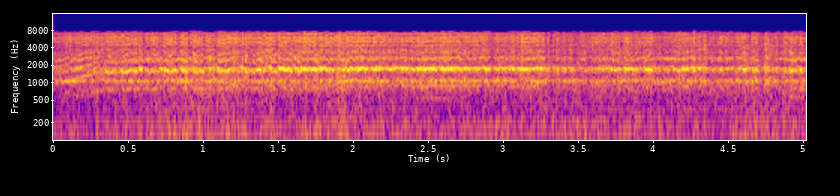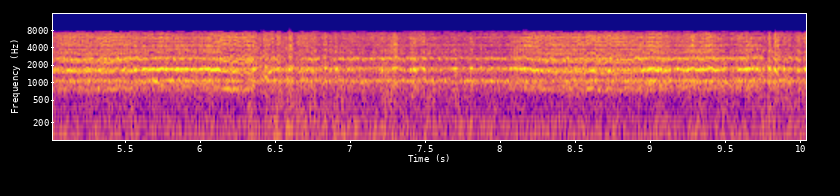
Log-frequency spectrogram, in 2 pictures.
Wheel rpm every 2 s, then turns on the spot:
200, 230, 230, 230, 220.
none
